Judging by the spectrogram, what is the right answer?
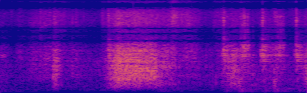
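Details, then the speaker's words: Dull metallic thumps as the torsion bar crossbar is pulled down on a Chevy Silverado; its mount bushing was completely gone, letting the bolt bounce and clunk when driven; fixed by replacing the torsion bar mounts. "um the bolt that holds the torsion bar crossbar was bouncing up and down making a hellacious racket"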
